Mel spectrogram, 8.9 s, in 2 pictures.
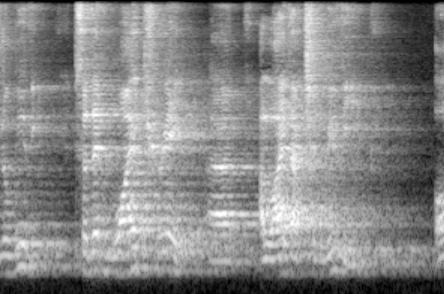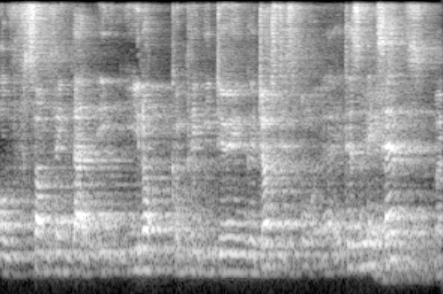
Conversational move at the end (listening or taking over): taking over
